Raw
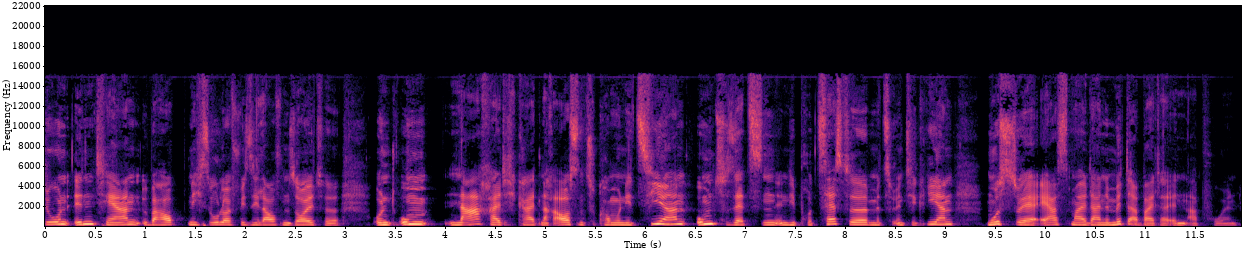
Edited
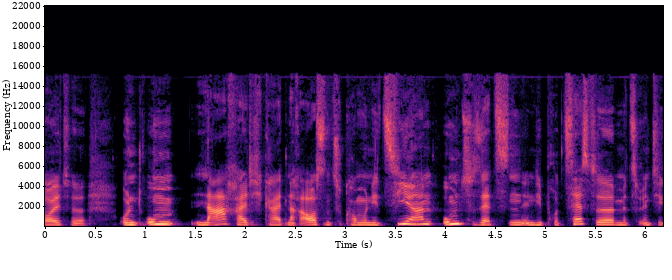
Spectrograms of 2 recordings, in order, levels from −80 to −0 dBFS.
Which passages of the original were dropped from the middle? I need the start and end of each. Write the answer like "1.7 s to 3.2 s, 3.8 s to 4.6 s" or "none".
none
